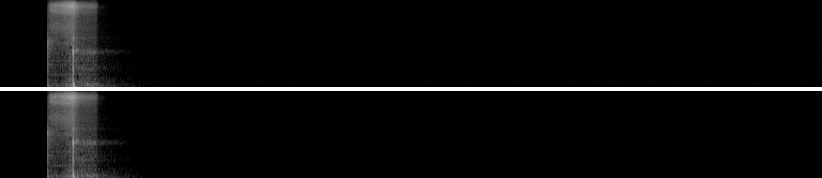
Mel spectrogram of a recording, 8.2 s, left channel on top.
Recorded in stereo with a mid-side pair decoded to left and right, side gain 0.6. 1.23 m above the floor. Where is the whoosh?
5° right, 0.7 m.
